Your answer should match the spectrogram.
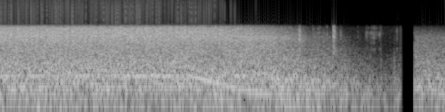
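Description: Loud, distorted rush of wind over a camera on a radio-controlled model plane in flight, with a faint steady motor hum beneath. A little after two seconds in, the hum falls in pitch and the noise dies away, then cuts off just at the end.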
